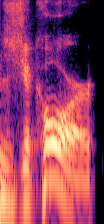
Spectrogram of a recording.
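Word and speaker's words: Tzachor: But what I was going to bring up was, you know, Jonathan Jakur. Yes, that is how you pronounce his last name.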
